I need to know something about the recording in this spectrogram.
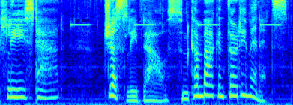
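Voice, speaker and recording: An actress playing an elderly, imperious, manipulative dying matriarch in an audio suspense drama, haughty and theatrical in manner. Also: female voice, fairly high pitch, sing-song, unhurried, a little mellow, slight background noise. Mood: solemn, coaxing. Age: older.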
